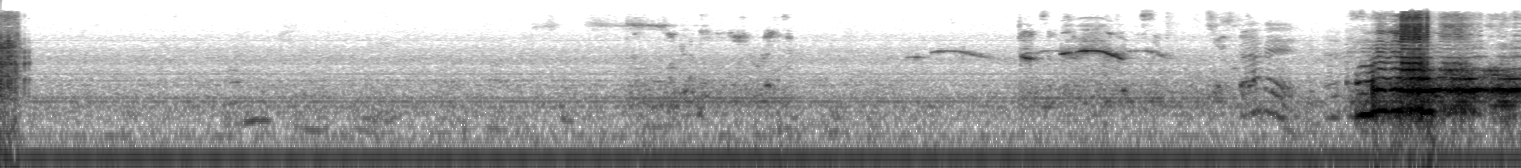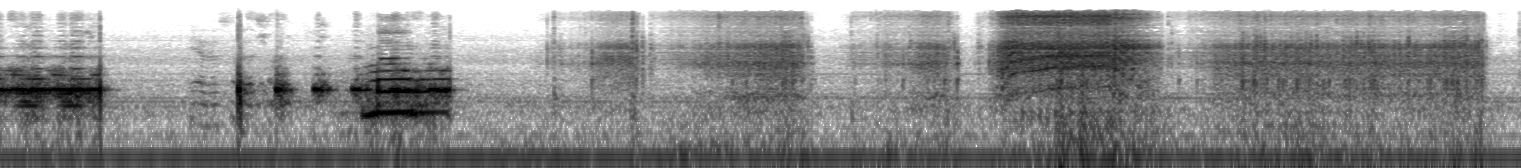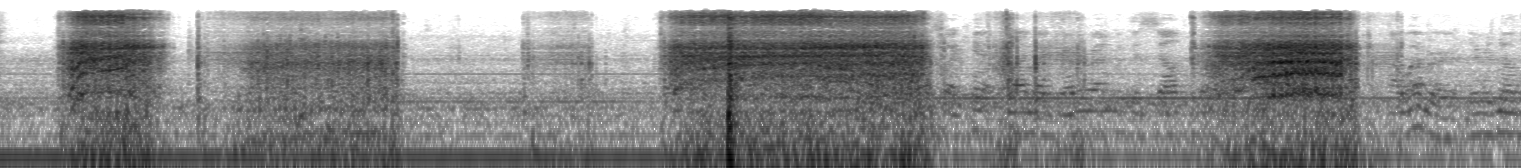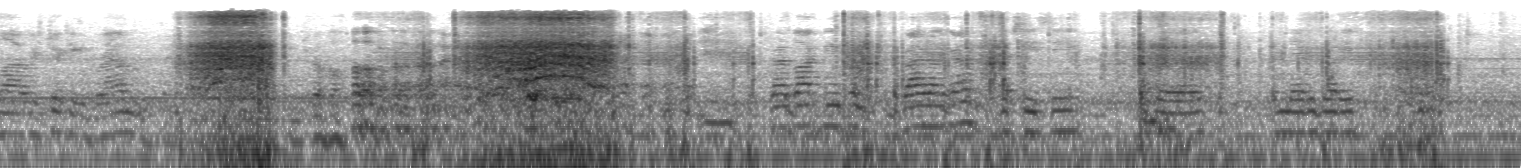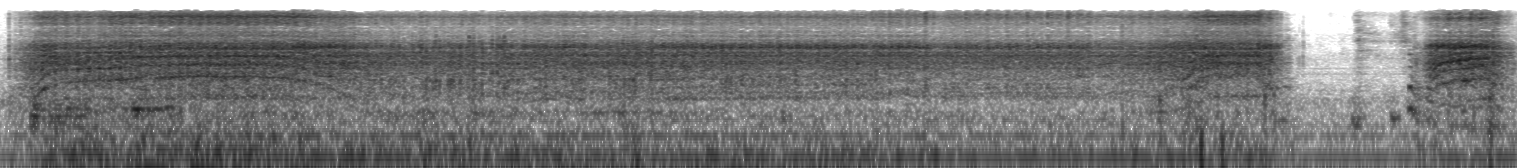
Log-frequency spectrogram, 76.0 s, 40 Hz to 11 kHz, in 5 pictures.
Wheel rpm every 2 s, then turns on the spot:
0, 0, 0, 0, 0, 0, 0, 0, 0, 0, 10, 20, 60, 30, 30, 40, 20, 0, 50, 80, 0, 60, 0, 20, 20, 60, 0, 0, 10, 0, 50, 100, 50, 50, 60, 50, 50, 20.
22-24 26-30 32-34 46-48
